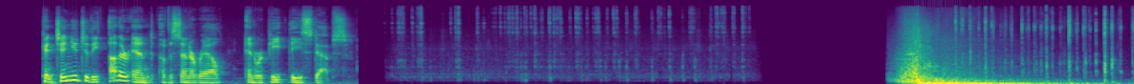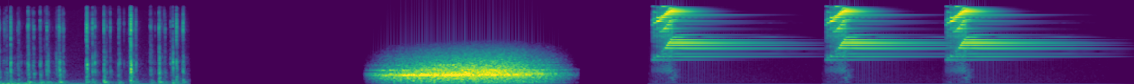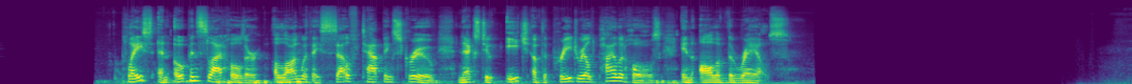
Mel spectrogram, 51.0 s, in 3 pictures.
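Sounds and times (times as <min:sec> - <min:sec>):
metallic clicks and rattles of tools: 0:05.9 - 0:11.3
bell-like chimes: 0:26.8 - 0:33.7.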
